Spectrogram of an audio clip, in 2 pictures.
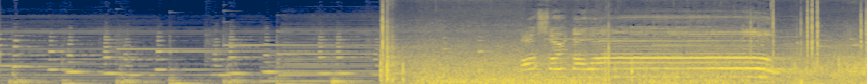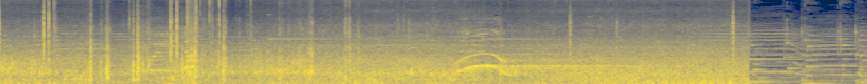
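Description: Background music with clean stepped notes, then an abrupt cut about four seconds in to loud wind rush and rolling noise on a phone microphone carried on a moving bicycle through a concrete underpass. Scattered sharp clicks come through the rush, and two long held tones sound over it, the second sliding up at its start.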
